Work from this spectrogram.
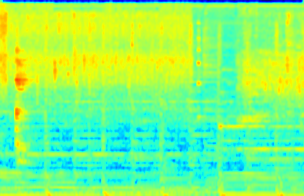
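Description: Chopped onions for vegetable biryani sizzle and crackle steadily in a hot pressure cooker, with a few scraping stirs breaking the frying hiss.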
